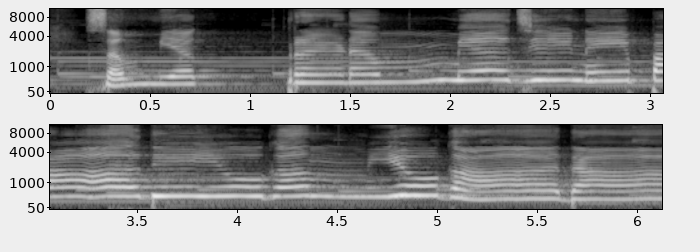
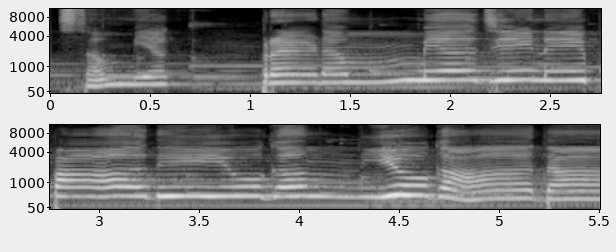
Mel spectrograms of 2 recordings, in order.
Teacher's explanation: सम्यक तो ह्रस्व शुरू करो और आगे बढ़ते बढ़ते स्वर को दीर्घ, वॉल्यूम दीर्घ नहीं करना, स्वर को। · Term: थोड़ी दीर्घ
